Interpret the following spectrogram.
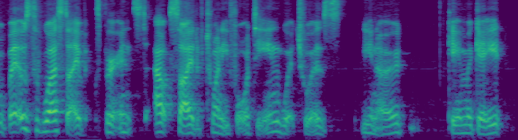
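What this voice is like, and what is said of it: Emotional voice. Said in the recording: “I'm getting emotional”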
